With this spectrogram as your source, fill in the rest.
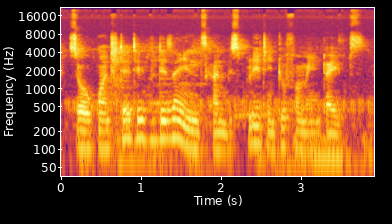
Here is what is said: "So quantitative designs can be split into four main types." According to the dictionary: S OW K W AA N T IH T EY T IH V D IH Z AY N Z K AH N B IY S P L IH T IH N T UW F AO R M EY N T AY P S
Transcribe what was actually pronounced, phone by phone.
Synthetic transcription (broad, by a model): S OW K W AA N T IH T EY T IH V D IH Z AY N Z K AH N B IY S P L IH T IH N T UW F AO M EY N T AY P S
